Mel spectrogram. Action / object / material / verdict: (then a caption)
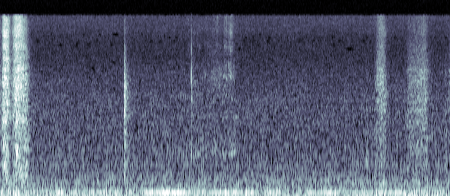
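scrape / bristle brush on stretched cotton canvas / cotton canvas / none. A flat bristle brush is swept in strokes across the lower area of a large stretched cotton canvas on an easel, its taut fabric over a wooden frame, applying pink paint. Very quiet, brief bright scratchy swishes rise over a steady low hum, with a slightly louder stroke at the start.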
